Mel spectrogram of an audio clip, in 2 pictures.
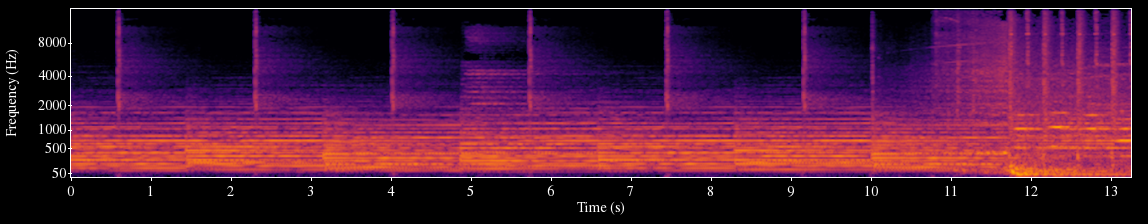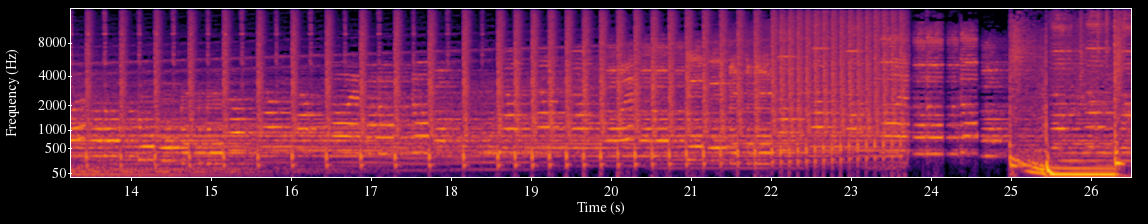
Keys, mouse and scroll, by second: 0.0-0.5 typing, 7.5-8.3 typing, 12.6-14.0 typing, 26.1-26.5 typing.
